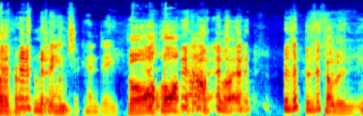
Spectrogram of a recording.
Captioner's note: everyone laughs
